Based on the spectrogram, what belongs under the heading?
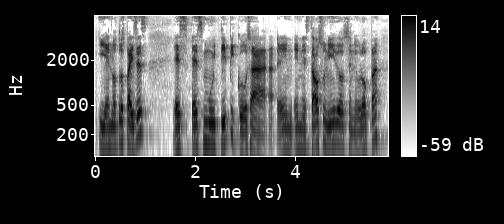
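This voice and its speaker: A man's voice: mid-range voice, a little slow, a bit bright. A man co-hosting a podcast in casual chat, with a hesitant way of talking full of fillers and restarts. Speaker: podcast co-host.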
